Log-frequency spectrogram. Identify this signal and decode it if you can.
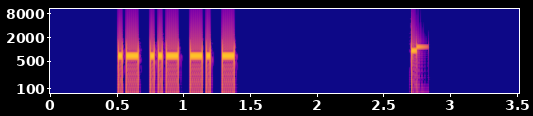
Morse code, heard as a keyed tone, about 41 wpm, 700 Hz. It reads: AUNT
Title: Multi-letter Phonemes 40wpm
